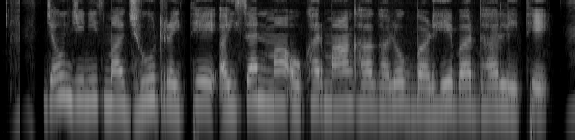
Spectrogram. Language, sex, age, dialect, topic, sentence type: Chhattisgarhi, female, 60-100, Western/Budati/Khatahi, banking, statement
